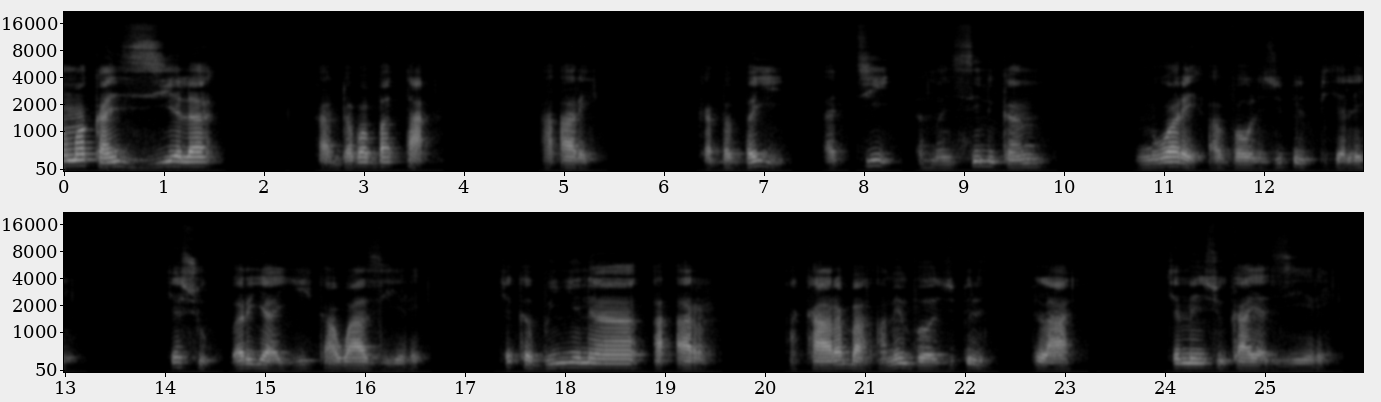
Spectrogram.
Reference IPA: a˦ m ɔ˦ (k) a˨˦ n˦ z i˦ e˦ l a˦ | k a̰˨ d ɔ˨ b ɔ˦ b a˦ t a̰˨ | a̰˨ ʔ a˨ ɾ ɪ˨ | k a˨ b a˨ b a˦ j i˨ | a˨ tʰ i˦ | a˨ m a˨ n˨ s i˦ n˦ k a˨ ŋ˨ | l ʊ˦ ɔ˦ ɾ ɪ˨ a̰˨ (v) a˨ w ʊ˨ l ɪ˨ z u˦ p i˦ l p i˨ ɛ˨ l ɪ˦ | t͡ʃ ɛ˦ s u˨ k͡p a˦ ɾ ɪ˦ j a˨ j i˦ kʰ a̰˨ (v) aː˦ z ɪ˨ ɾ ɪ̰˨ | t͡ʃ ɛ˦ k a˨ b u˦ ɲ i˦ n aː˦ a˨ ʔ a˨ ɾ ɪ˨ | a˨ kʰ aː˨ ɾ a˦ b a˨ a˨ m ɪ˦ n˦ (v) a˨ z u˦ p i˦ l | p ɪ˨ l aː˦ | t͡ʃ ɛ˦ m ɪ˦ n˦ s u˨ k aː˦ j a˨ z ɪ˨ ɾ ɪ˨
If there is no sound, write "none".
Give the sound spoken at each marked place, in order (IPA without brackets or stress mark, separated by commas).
k, v, w, v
